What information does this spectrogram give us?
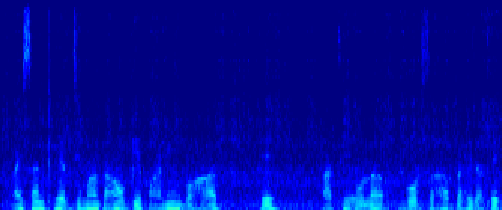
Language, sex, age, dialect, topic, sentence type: Chhattisgarhi, male, 41-45, Central, agriculture, statement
